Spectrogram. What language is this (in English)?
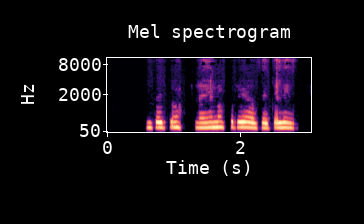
Pashto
